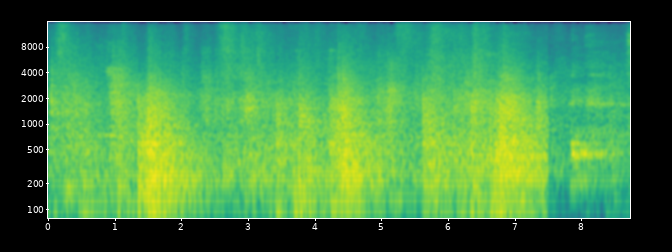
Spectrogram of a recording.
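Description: A person being thrown again and again and landing in breakfalls on foam judo-style mats: several heavy thuds with rushes of cloth noise, roughly every second or two.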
